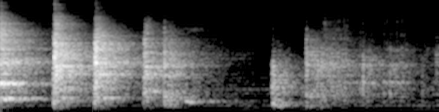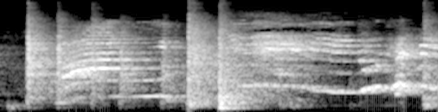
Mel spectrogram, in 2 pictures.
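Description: Floor hockey sticks and a ball knocking sharply on a hard floor, several hits in the first second and more later. In the second half a child's voice calls out without words.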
